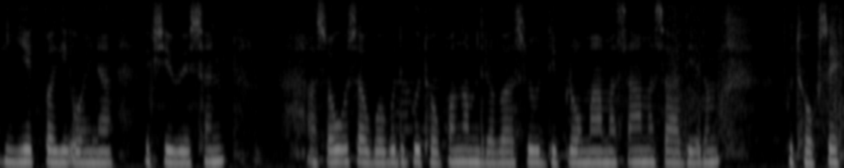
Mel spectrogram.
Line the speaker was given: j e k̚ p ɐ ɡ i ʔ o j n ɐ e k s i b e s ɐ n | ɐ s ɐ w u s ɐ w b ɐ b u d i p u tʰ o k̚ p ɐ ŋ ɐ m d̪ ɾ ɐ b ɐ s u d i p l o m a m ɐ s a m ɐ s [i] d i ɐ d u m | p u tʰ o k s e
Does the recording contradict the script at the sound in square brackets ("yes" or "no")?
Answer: yes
